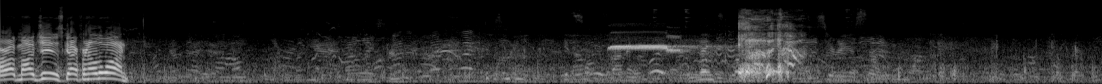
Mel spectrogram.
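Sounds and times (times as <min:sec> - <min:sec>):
referee's whistle blast: 0:06.1 - 0:07.0
person coughing: 0:07.4 - 0:08.1.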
